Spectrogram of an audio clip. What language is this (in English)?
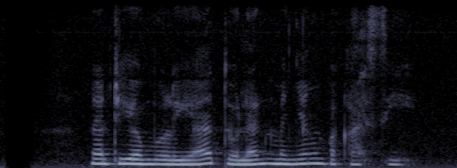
Javanese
